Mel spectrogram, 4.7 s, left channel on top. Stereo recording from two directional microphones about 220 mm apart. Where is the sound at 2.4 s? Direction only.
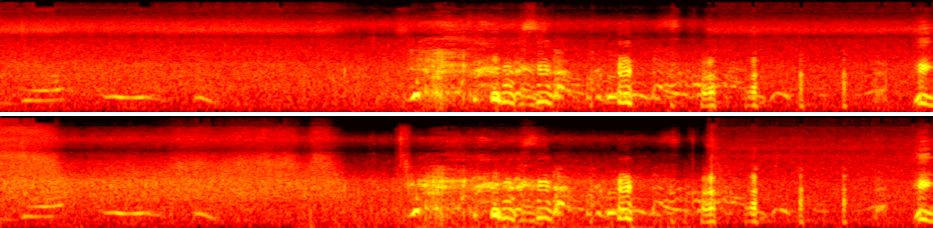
10° left (ahead or behind).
